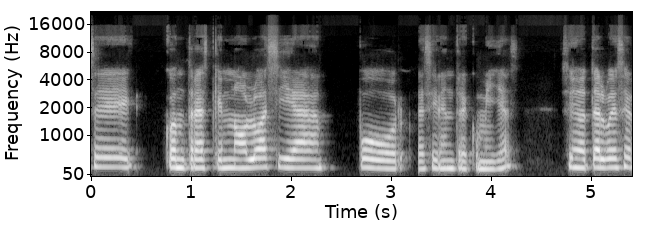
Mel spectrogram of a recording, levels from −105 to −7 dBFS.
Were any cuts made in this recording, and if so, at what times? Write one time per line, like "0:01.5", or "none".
0:01.2
0:03.3

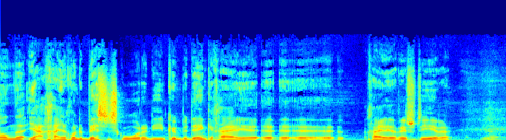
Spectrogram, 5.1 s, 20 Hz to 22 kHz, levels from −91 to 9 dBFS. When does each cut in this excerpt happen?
0:01.6

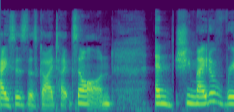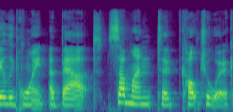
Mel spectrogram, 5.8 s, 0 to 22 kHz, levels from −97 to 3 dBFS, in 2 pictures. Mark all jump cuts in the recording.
0:02.1
0:03.1
0:04.9

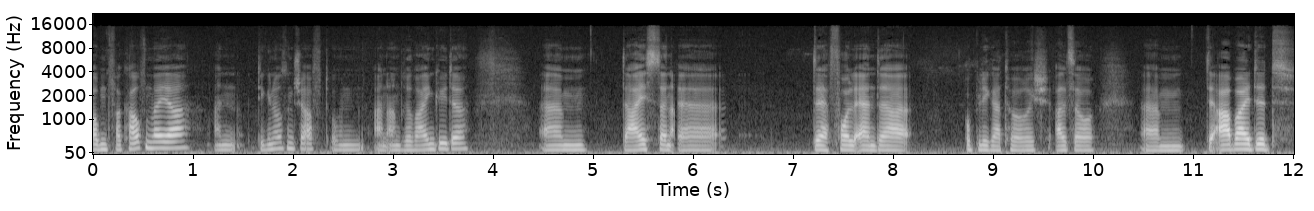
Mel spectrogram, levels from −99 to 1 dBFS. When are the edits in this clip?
0:05.8

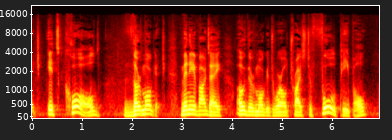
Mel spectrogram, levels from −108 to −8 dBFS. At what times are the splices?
0:02.2
0:03.5
0:04.4

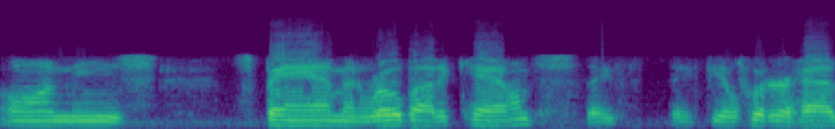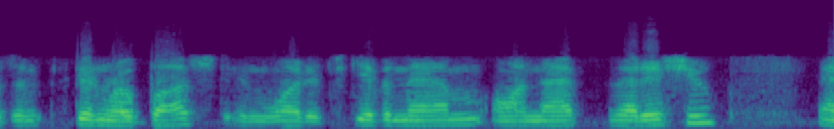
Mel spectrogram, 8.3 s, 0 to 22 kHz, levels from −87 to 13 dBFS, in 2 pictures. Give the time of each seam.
0:03.7
0:04.5
0:07.2

